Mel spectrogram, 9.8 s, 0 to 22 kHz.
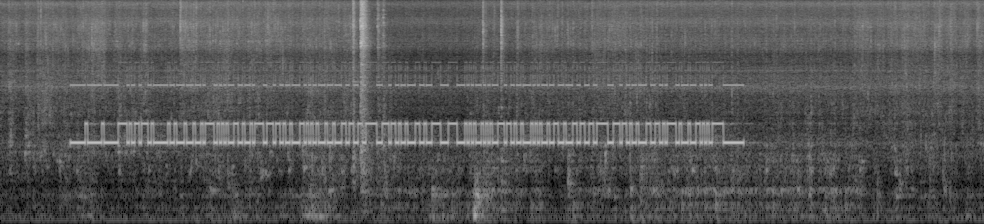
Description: RTTY (45.45 baud, 850 Hz shift), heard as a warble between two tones, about 2200 Hz centre, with kitchen noise. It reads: 13603 41785 09966 62785 83145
